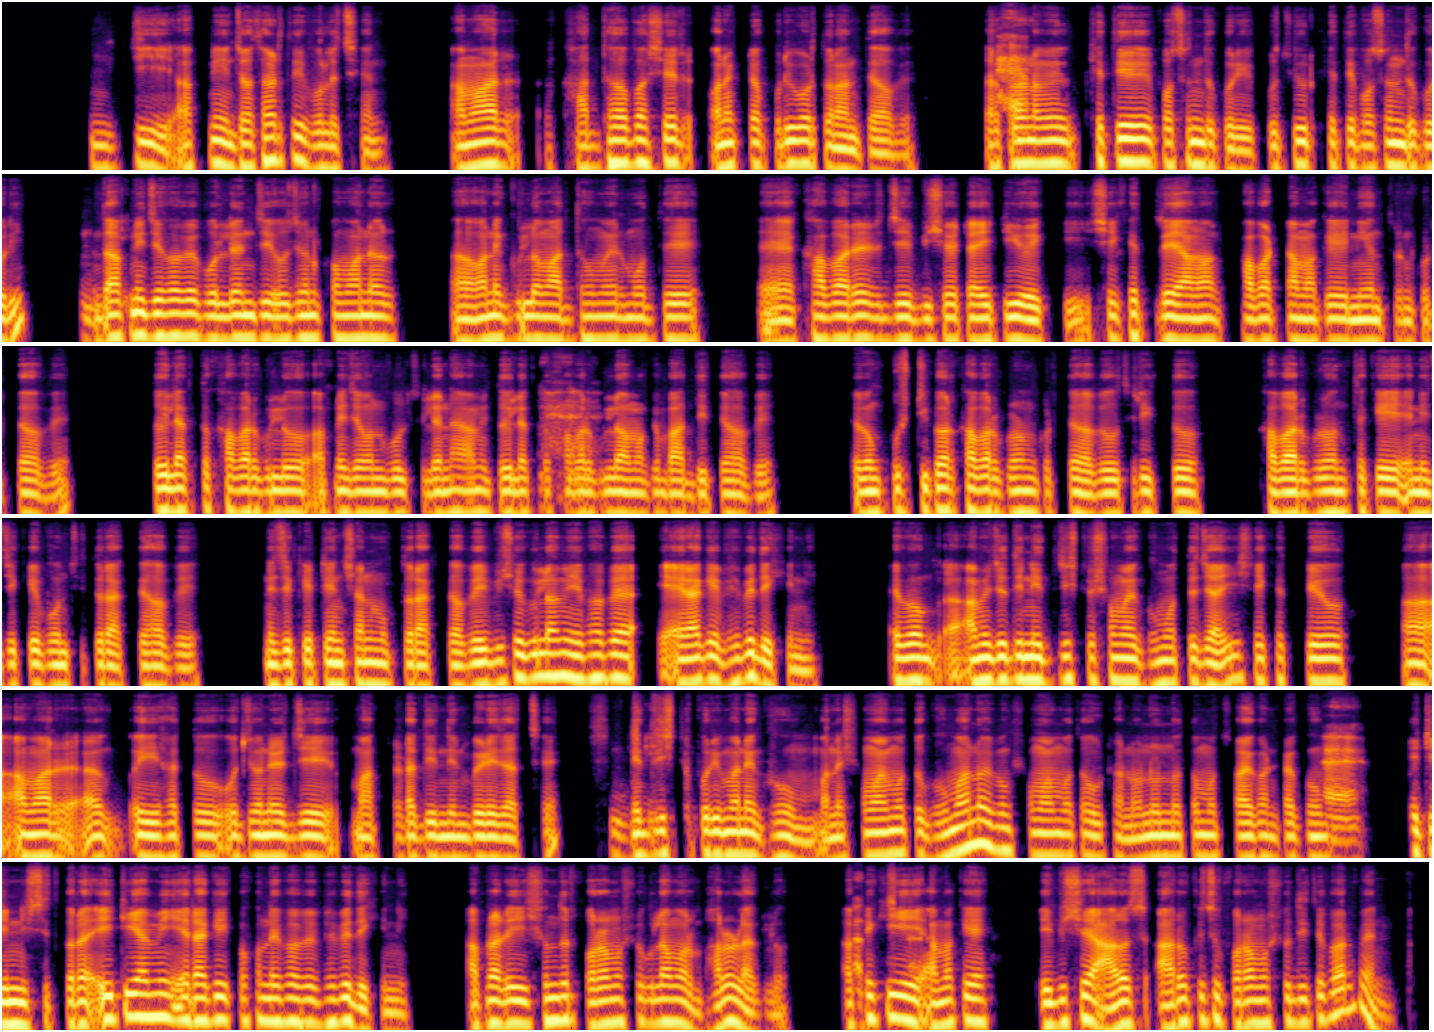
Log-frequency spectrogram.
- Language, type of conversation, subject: Bengali, advice, ওজন কমানোর জন্য চেষ্টা করেও ফল না পেলে কী করবেন?
- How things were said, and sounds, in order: none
